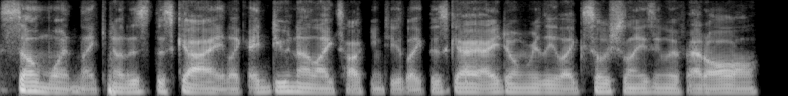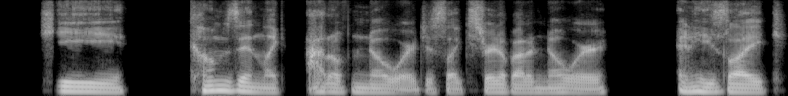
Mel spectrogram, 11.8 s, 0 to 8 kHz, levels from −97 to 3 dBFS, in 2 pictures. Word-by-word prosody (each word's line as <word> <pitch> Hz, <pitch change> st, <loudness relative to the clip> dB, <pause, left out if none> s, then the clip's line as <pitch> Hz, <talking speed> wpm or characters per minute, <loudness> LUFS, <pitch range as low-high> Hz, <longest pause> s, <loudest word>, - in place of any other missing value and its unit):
someone, 95 Hz, -, +4 dB
like -, -, -7 dB
you -, -, +2 dB
know, -, -, +1 dB
this 90 Hz, 0 st, 0 dB
this -, -, +1 dB
guy, 80 Hz, -2 st, +4 dB
like, 75 Hz, +1 st, -5 dB
I 85 Hz, -, +1 dB
do 100 Hz, +3 st, 0 dB
not 90 Hz, -3 st, +1 dB
like 80 Hz, -1 st, +1 dB
talking 75 Hz, -, -3 dB
to -, -, -9 dB
you. 75 Hz, -, -5 dB
Like, 70 Hz, 0 st, -4 dB
this 85 Hz, +1 st, -3 dB
guy, 90 Hz, -3 st, +4 dB
I 85 Hz, -, +3 dB
don't 90 Hz, -1 st, -3 dB
really 85 Hz, -1 st, -3 dB
like 75 Hz, 0 st, -3 dB
socializing 85 Hz, -2 st, -1 dB
with 80 Hz, -2 st, -5 dB
at 80 Hz, +1 st, +1 dB
all. 80 Hz, 0 st, 0 dB, 0.5 s
He 100 Hz, -4 st, +2 dB, 0.5 s
comes 115 Hz, 0 st, +2 dB
in, 100 Hz, -4 st, +2 dB
like, 85 Hz, -3 st, -3 dB, 0.2 s
out 95 Hz, +1 st, +2 dB
of 90 Hz, 0 st, -3 dB
nowhere, 85 Hz, -3 st, -2 dB
just, -, -, -4 dB
like, -, -, -4 dB
straight 90 Hz, +1 st, +2 dB
up 85 Hz, -, -2 dB
out 80 Hz, -, +2 dB
of 85 Hz, -, -3 dB
nowhere, 80 Hz, -1 st, -2 dB, 0.5 s
and 95 Hz, -, +1 dB
he's 95 Hz, -2 st, 0 dB
like, 85 Hz, -3 st, +2 dB
85 Hz, 220 wpm, -25 LUFS, 80-90 Hz, 0.5 s, someone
